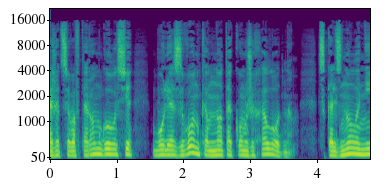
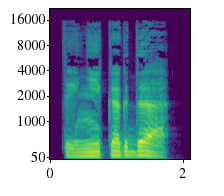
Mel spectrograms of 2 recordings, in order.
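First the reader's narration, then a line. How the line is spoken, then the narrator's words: Cold angry hiss through teeth. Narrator (Russian): процедил холодный злой голос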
